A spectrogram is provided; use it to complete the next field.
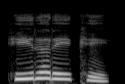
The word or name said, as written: ಹೀರರೇಖೆ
